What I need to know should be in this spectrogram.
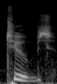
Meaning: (noun) 1. plural of tube 2. The Internet 3. The inner workings of one's body; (verb) third-person singular simple present indicative of tube
- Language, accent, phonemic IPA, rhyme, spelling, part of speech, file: English, US, /tuːbz/, -uːbz, tubes, noun / verb, En-us-tubes.ogg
